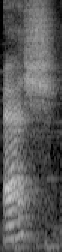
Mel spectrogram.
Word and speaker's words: Æ: O X você vai pronunciar conforme é em inglês mesmo, X, esse Azinho com E aí você vai pronunciar com o som de ash, e o A, o A, que é o som do A, né, do A em inglês, e o 12, 12.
